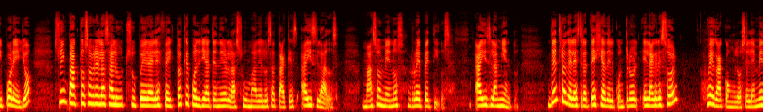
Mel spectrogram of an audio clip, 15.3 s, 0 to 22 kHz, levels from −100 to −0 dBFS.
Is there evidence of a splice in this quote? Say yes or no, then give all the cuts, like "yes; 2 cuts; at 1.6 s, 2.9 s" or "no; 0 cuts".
no; 0 cuts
